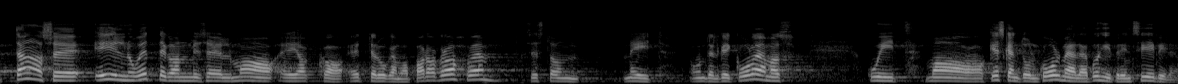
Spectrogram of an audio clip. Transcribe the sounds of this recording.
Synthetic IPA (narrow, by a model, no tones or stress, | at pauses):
t̪ːænɑse̞eːlnue̞t̪ːe̞kɑnd̪mise̞lmɑːʔe̞jɑkːɑʔe̞t̪ːe̞luɡ̥e̞mɑpɑɾɑɡ̥rɑhve̞se̞st̪o̞nː | e̞jd̪̥ | o̞nt̪e̞ːlkɤ̞jkːˑo̞le̞mɑs | kujd̪̥mɑke̞ske̞nd̪unko̞lme̞lepɤɦiprint̪siːbilḛ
